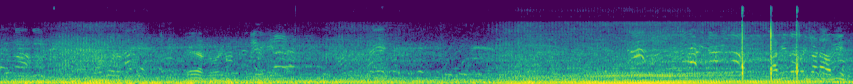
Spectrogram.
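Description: Shouts and calls of footballers and onlookers across an outdoor pitch, over a steady low rumble that swells for a couple of seconds past the middle. Two sharp knocks come close together near the end.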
